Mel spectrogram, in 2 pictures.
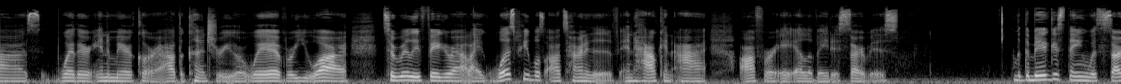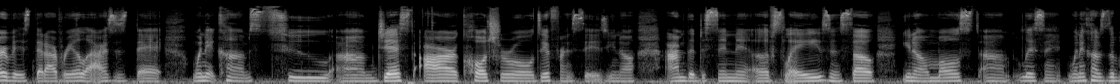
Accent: Atlanta, Georgia, United States; also born or lived in Augusta, Georgia; I was born in Augusta, Georgia, moved to Atlanta, Georgia that same year. And so I'm born and raised in Atlanta, basically.

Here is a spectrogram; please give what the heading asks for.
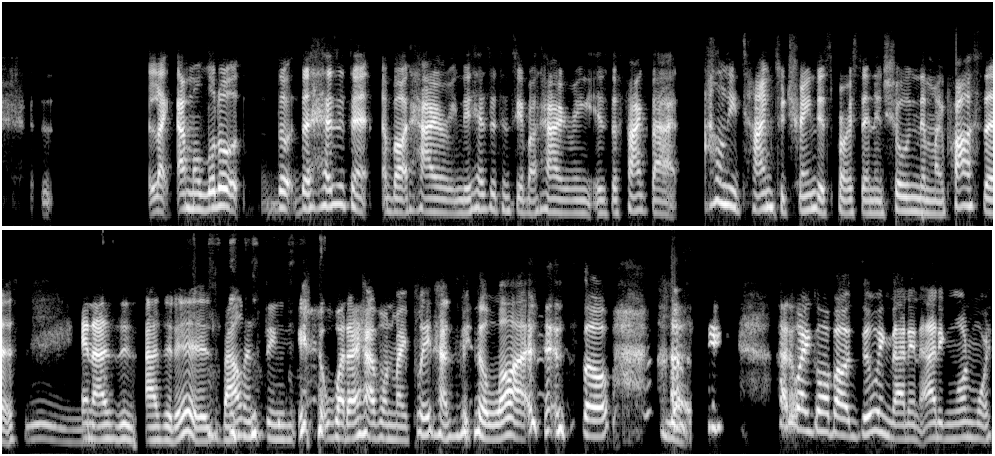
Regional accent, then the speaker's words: Haiti; moved away; I'm from Haiti. I'm originally from Haiti

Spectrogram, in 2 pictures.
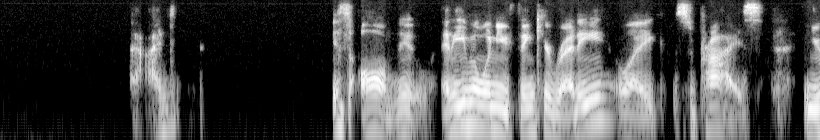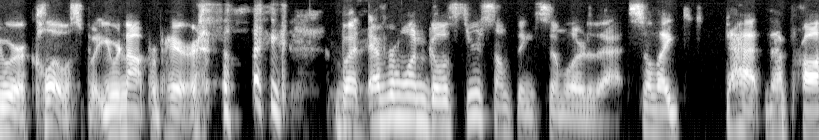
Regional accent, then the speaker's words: Arizona, United States; I was born and raised in Arizona

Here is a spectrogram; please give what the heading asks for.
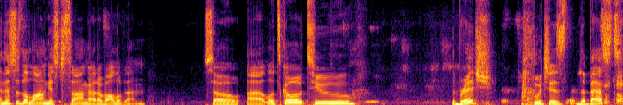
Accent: Addison, Illinois, United States; Addison Trail High School in Addison, Illinois, everybody. My hometown

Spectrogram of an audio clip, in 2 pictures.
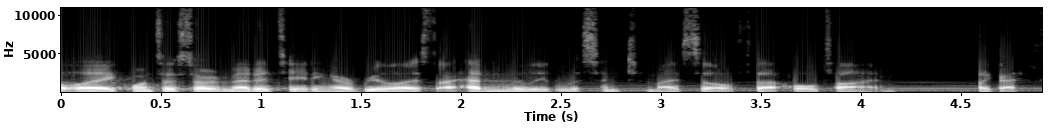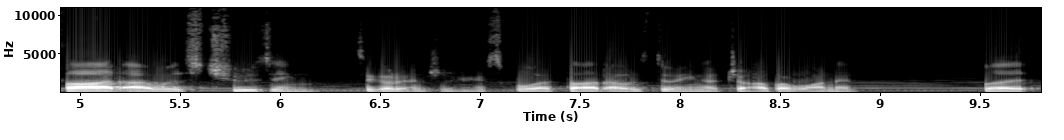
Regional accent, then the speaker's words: South Florida, United States; I grew up in South Florida, so back here

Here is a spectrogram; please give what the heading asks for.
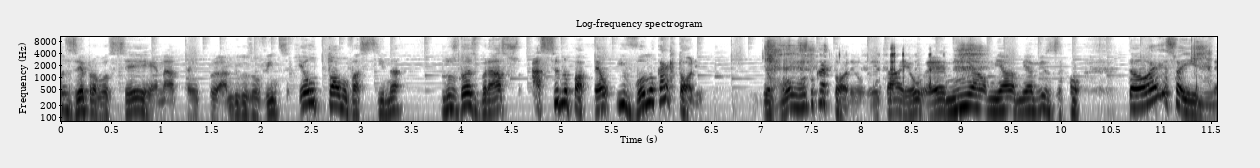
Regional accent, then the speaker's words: Curitiba, Paraná, Brazil; eu sou de Curitiba

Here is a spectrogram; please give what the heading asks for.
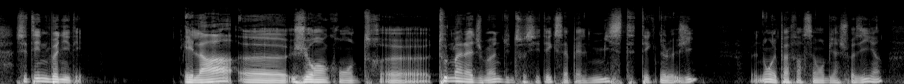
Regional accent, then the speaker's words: France; moved away as an adult; now in United States; je suis un Français, je suis là depuis quelques années

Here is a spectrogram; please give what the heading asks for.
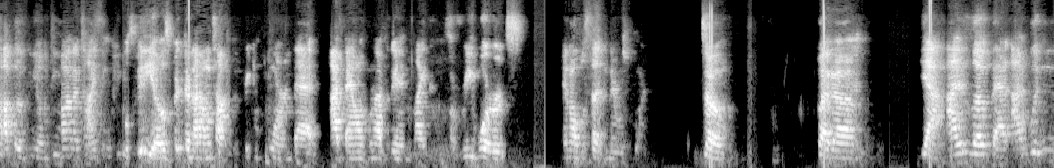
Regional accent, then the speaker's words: Elk Grove, California, United States; I grew up in Elk Grove. I don't know if you're familiar with that part of Sacramento

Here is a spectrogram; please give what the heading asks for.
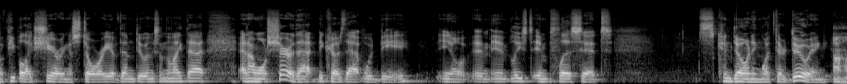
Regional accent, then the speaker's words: Nashville, Tennessee, United States; moved away; my hometown in Nashville

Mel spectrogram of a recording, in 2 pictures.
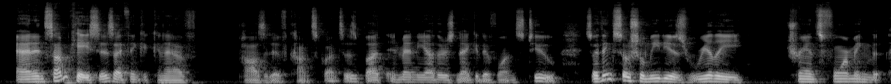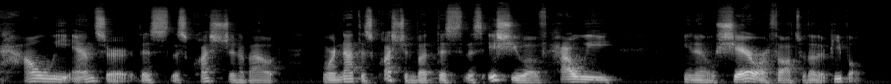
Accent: New York, United States; I grew up in New York

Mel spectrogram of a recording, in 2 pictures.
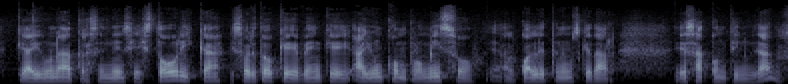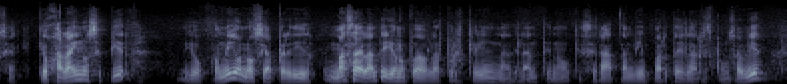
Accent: Mexico

